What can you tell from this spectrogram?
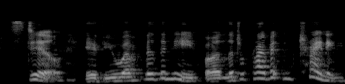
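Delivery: loud, slowish showman bragging; boastful Lockhart. Acted. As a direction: preen about his past.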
